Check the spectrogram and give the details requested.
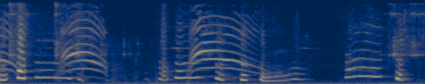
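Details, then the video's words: Playful kittens with their mother and two siblings, uttering short rising and falling meows and squeaks in quick succession, separated by brief pauses, against a quiet low hum. "Sweet Kittens Playing Together | Soft Meows"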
